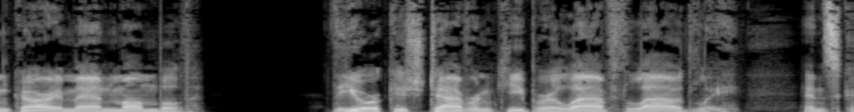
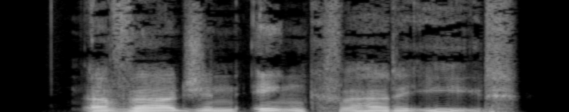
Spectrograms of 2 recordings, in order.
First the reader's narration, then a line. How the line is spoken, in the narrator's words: the thief muttered from behind his hands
